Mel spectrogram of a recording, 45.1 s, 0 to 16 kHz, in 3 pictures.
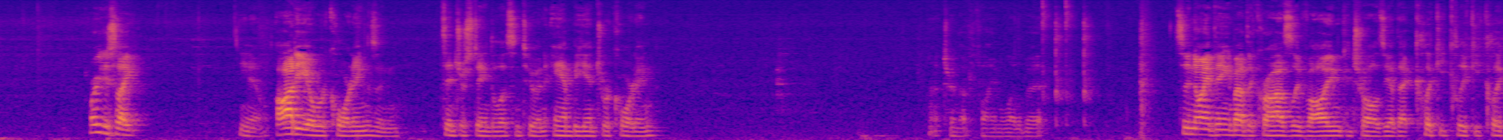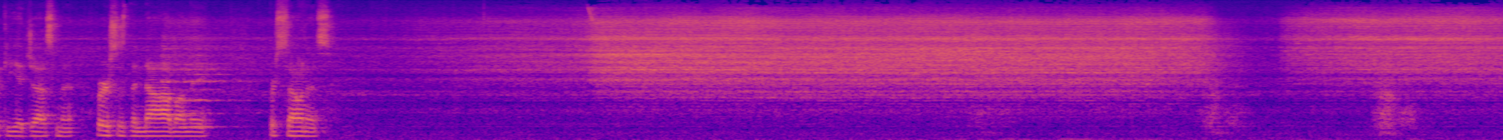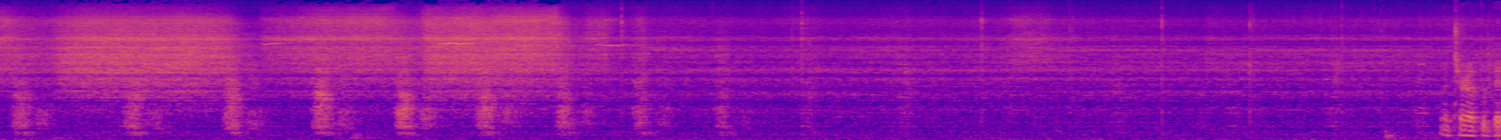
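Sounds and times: steam hissing: 0:13.6 - 0:45.0
steam locomotive chuffing: 0:15.1 - 0:45.0.

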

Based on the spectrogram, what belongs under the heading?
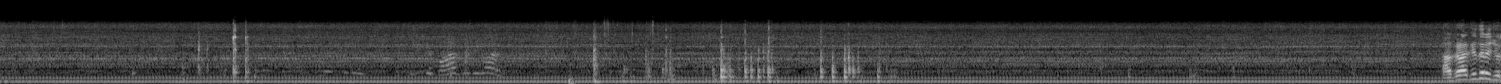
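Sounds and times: boat engine idling: 0:00.0 - 0:15.0
light clicks and knocks: 0:05.7 - 0:09.0.

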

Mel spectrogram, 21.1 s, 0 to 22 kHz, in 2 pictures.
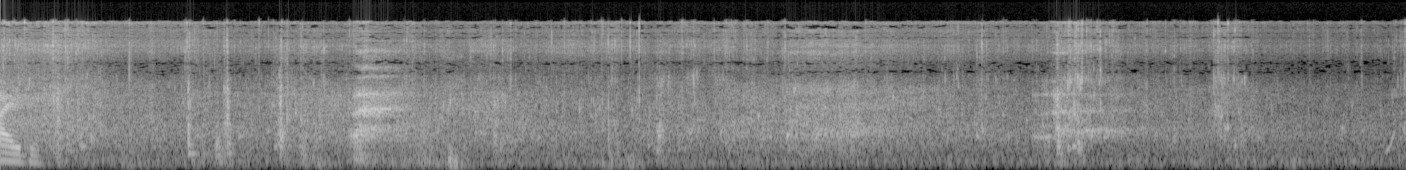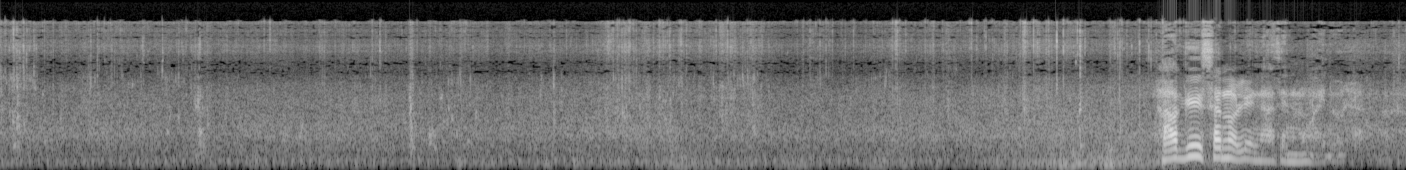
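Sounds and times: wind buffeting microphone: 0:00.0 - 0:07.1, 0:14.7 - 0:19.8
water lapping against canoe: 0:00.0 - 0:19.7.

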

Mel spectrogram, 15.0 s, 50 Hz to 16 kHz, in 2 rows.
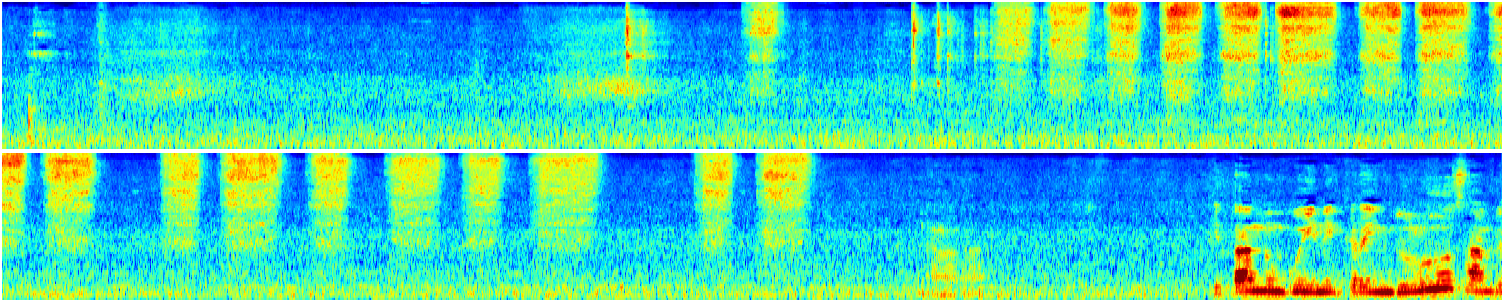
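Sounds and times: spray paint can hissing: 0:03.7 - 0:04.0, 0:05.0 - 0:11.6.

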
